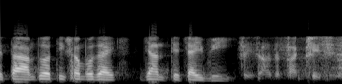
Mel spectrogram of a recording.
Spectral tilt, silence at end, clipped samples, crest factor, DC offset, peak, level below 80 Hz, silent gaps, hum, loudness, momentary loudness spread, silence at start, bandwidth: -5 dB/octave; 0 s; under 0.1%; 16 dB; under 0.1%; -4 dBFS; -72 dBFS; none; none; -21 LUFS; 13 LU; 0 s; 7.2 kHz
